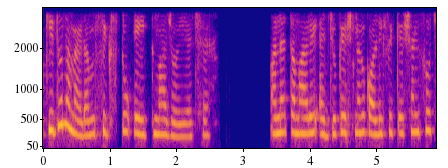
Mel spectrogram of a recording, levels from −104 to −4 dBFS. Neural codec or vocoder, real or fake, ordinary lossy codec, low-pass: codec, 44.1 kHz, 7.8 kbps, DAC; fake; none; 3.6 kHz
